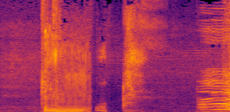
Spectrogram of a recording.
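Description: A loud fart sound effect played from a soundboard in three bursts: a long buzzy blast, a short sputtering one, then another rumbling blast with a brief squeaky tail, played cleanly with no talking.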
